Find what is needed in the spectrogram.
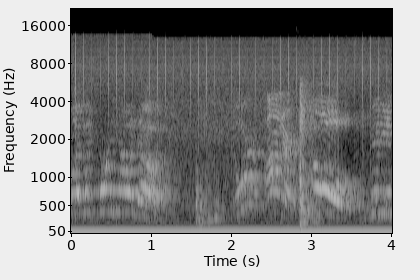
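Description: Actors' stage speech, with two sharp knocks, the louder one near three seconds in.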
